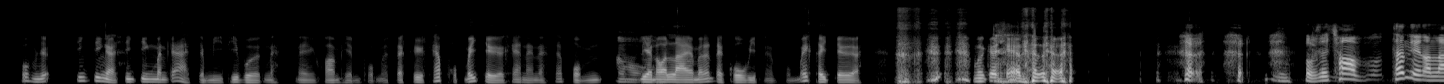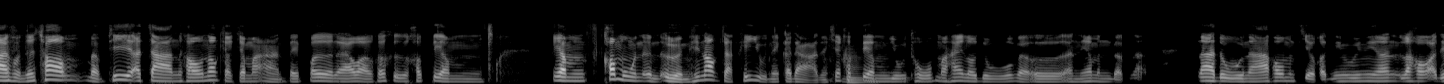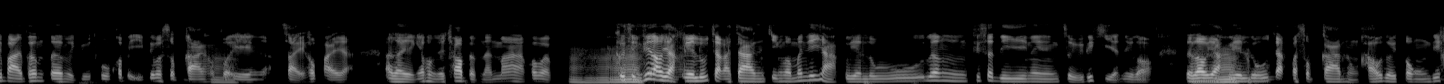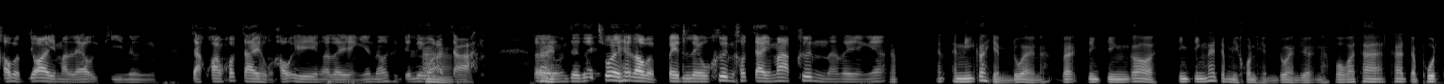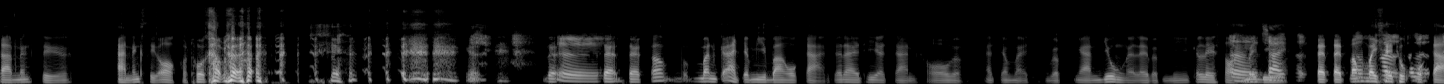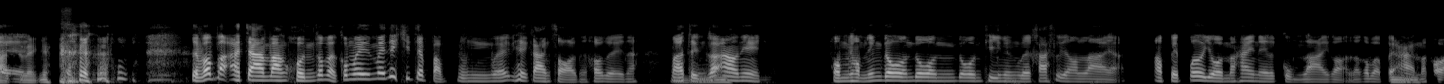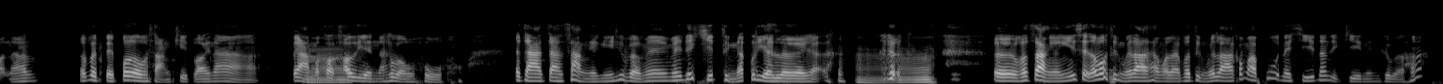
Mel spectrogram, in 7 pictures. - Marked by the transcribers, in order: other background noise; tapping; chuckle; laugh; chuckle; laughing while speaking: "นั้นแหละ"; chuckle; in English: "เพเปอร์"; tsk; chuckle; laugh; background speech; laugh; chuckle; in English: "เพเปอร์"; in English: "เพเปอร์"; chuckle; chuckle
- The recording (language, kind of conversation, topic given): Thai, unstructured, คุณคิดว่าการเรียนออนไลน์ดีกว่าการเรียนในห้องเรียนหรือไม่?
